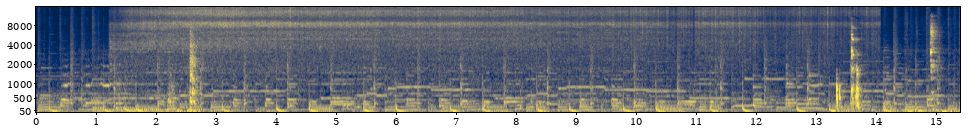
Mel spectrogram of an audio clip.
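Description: Pancake batter sizzling as it hits a hot buttered cast-iron pan: a steady frying hiss that starts about a second in and stops shortly before the end. A light click comes a few seconds in, and a couple more near the end.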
